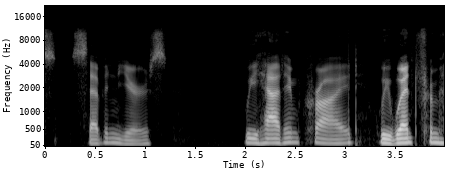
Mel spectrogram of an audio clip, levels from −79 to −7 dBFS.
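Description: At 3.03 s the microphone volume stepped up by about 8 dB in one jump, lifting speech and background together, unlike a speaker simply talking louder.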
